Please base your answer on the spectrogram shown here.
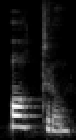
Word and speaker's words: outro: 'Morou', when speaking, may be pronounced as 'morô'. 'Outro' - 'ôtro' So then here we would have...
